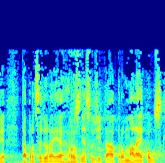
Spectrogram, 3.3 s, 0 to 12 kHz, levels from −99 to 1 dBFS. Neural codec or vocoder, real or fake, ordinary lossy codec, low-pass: none; real; MP3, 32 kbps; 10.8 kHz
